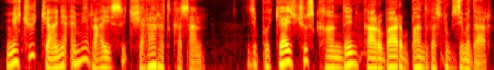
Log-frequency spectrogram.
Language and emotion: Kashmiri, disgusted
